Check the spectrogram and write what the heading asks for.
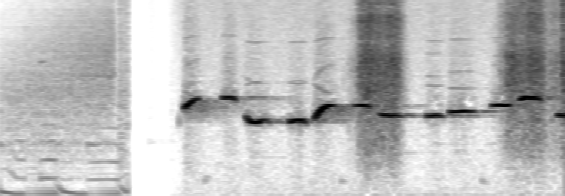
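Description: A whistled tune starts about a second and a half in: a single clear tone stepping and sliding between a few notes, broken by two short bursts of hiss.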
